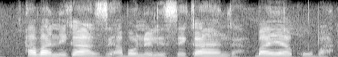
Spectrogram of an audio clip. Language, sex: Xhosa, female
